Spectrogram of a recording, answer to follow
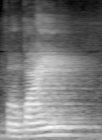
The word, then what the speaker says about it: প্রোপাইন: number সদস্যের নাম হয় প্রোপেন তাহলে এটার নাম উচ্চারণ করতে হবে আইন প্রোপাইন তাহলে এর নাম হবে প্রোপাইন প্রোপাইন অনুরূপভাবে আমরা যদি এন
